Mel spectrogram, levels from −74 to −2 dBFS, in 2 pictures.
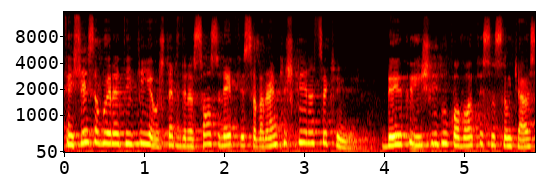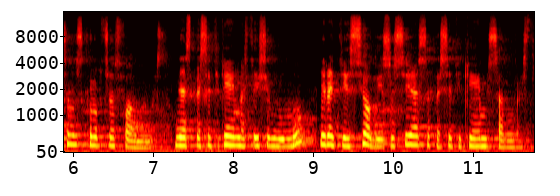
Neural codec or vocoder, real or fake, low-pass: codec, 44.1 kHz, 2.6 kbps, SNAC; fake; 14.4 kHz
